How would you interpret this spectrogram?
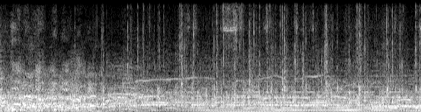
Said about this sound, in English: The crowd applaud as Bert performs a delighted jig.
